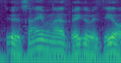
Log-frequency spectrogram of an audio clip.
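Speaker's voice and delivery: normal talking voice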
